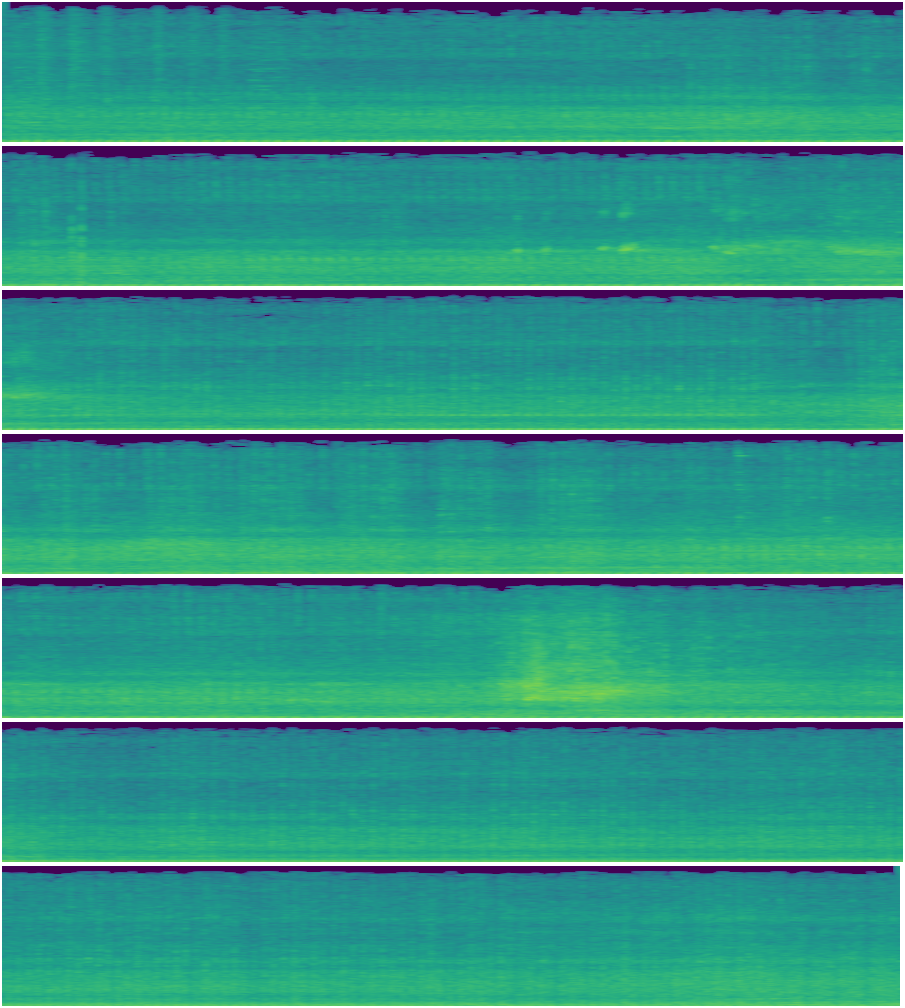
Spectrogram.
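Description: Indoor rental go-kart's small engine running hard under racing, heard close from the kart itself, with a steady low drone that dips briefly a couple of times as the driver comes off the throttle for corners.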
